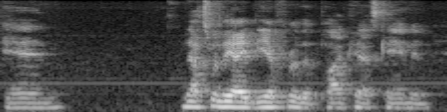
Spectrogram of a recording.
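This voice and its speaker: A man's voice: medium pitch, fairly even intonation, normal speed. A man in his fifties, a podcast guest chatting casually in a rambling, self-interrupting, friendly way. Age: 50s. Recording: roomy sound with faint ambient noise.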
